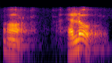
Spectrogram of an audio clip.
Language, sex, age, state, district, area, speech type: Assamese, male, 60+, Assam, Charaideo, urban, conversation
